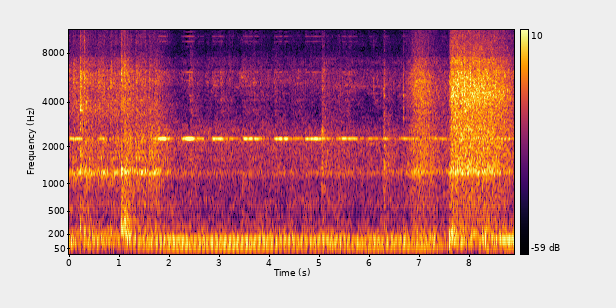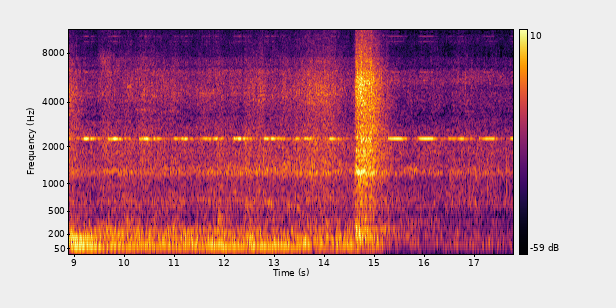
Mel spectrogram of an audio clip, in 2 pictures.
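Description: A truck engine idling with a steady low drone while a reversing alarm beeps over and over. A loud hiss of air cuts in about eight seconds in for over a second, and a shorter one near fifteen seconds, after which the engine drone stops.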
